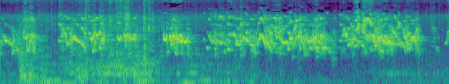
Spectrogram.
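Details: Pet budgies from a colourful family group; steady, continuous high twittering warble with overlapping chirps and a few low rustles at the start.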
